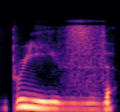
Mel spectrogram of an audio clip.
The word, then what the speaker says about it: breathe: like sync and then the the verb form is breathe anything that ends with the th e is almost always a verb there's not too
